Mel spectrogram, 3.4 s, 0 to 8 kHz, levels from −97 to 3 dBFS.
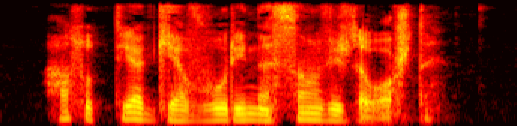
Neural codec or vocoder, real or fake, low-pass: none; real; 7.2 kHz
